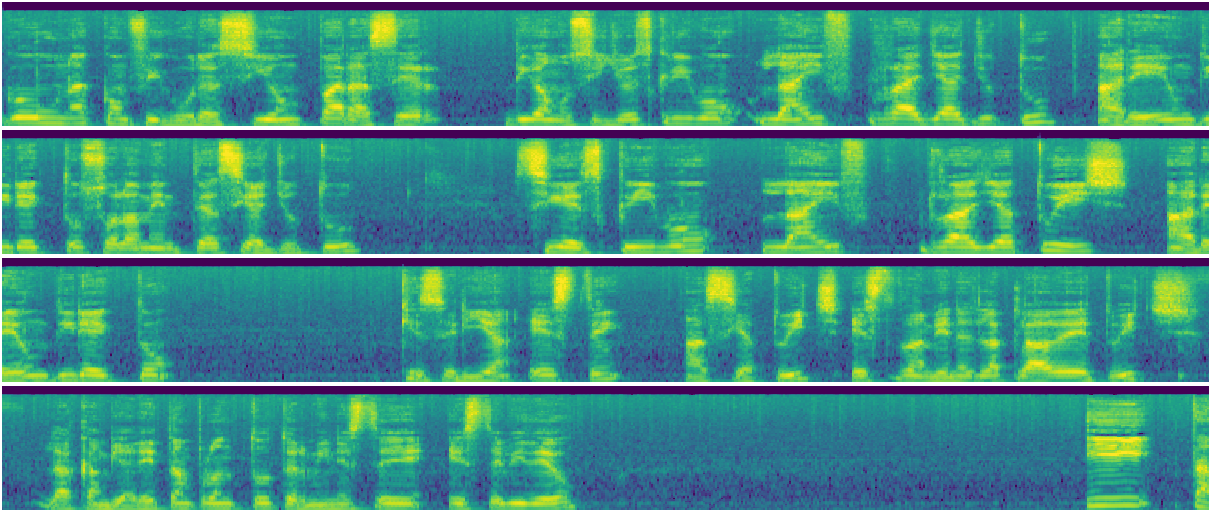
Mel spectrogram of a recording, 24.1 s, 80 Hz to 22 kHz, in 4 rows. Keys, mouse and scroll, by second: 0.0-2.9 scroll up 2, 3.3-5.6 drag, 8.2-10.4 scroll down 2, 10.4-11.5 drag, 14.5-17.3 drag.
